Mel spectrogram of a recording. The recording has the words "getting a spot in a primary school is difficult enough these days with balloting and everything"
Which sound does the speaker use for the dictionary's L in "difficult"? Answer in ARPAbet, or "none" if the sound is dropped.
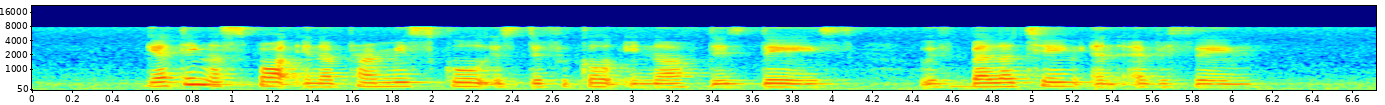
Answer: L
